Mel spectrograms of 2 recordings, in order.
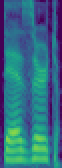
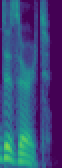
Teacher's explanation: Em desert, ou deserto, a força está na primeira sílaba. Em dessert, a sobremesa, o estresse vai lá para a última.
